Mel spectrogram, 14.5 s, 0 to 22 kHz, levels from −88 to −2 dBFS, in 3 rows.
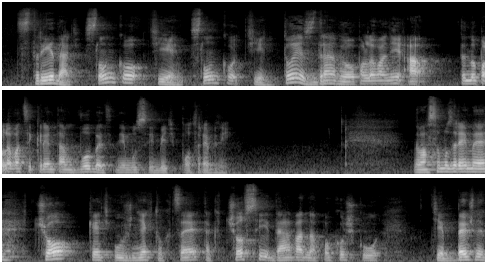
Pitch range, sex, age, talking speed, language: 95-125 Hz, male, 20-39, 140 wpm, Slovak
